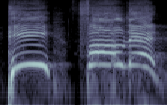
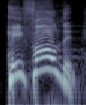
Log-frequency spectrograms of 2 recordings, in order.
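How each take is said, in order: First: He folded, pitched way up; high shouted repeat. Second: Said in the usual way. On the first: Real, not acted. Vlogger mocking Trump's reversal, high shout. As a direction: blurt it out in disbelief.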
